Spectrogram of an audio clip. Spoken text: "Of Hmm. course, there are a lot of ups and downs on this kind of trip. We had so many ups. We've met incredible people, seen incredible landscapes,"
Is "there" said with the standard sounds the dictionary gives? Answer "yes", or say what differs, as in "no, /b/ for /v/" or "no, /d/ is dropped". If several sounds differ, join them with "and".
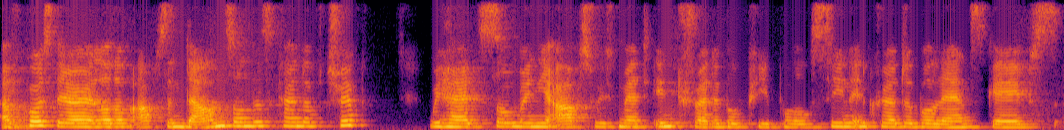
yes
